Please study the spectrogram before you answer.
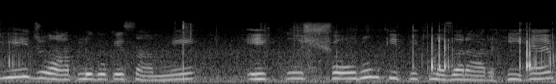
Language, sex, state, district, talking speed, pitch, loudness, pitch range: Hindi, female, Punjab, Fazilka, 150 wpm, 250 Hz, -22 LUFS, 230-275 Hz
